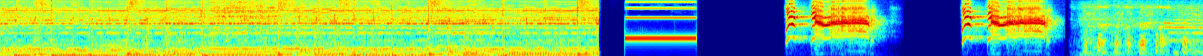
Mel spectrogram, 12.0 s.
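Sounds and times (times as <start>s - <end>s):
high-pitched test tone beep: 6.2s - 7.0s
animal cry: 7.8s - 9.0s, 9.6s - 12.0s.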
